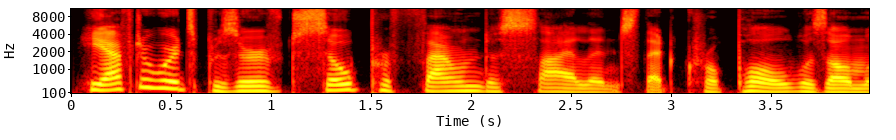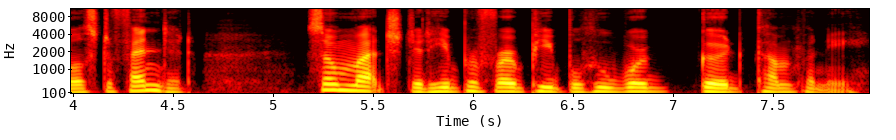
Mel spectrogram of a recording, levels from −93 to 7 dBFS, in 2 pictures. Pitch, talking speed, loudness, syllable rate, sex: 160 Hz, 165 wpm, -20 LUFS, 5.3 syllables/s, female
